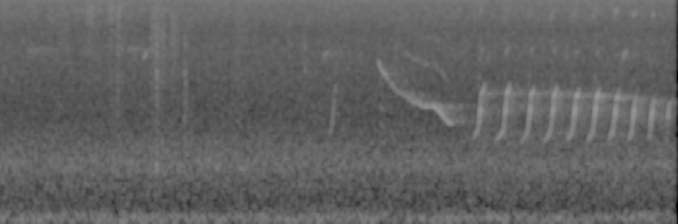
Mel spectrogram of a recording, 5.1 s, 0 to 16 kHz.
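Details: Distant neighbouring Northern Cardinal in Angrignon Park on March 19, answering other singers: a faint downward-gliding whistle followed by a fast run of about nine short upward slurs, partly masked by heavy low traffic-like rumble.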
